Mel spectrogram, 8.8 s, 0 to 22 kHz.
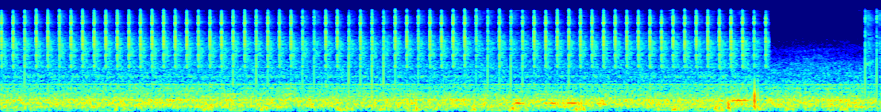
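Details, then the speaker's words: Pico laser firing during a woman's first tattoo-removal session on a large, densely inked, embossed tattoo under numbing gel, set to reach 2–3 mm deep: a rapid, steady train of sharp snapping clicks, about 100 a minute, over a constant hum. "This laser, we have set the parameter so that the light energy should go at least 2 to 3 mm down the skin, but still the deposit of color is so much that response is less as compared to other lighter tattoo."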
